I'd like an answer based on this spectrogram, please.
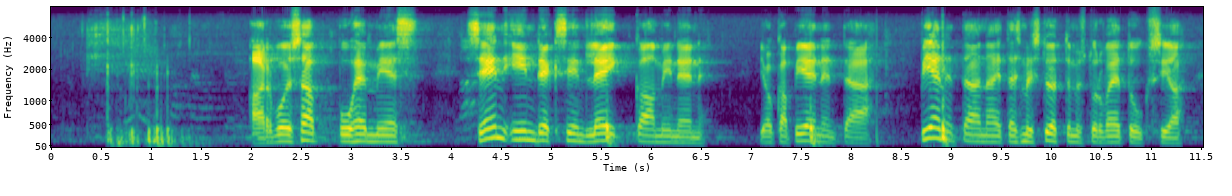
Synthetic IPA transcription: ʔɑ̰rʋo̞isɑpuhemːies | seninde̞ksinleikːɑːminen | jokɑpienent̪æː | pienent̪æːnæit̪ːæesimerkikst̪yøt̪ːømyst̪urʋɑet̪uksiɑ

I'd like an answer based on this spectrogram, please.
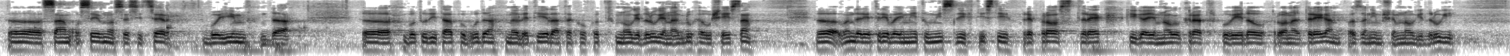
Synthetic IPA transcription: saːmɔ̰seːbnɔsɛsit̪sɛɾ | bɔjimd̪a | bot̪uːd̪it̪aːpɔbuːd̪analɛt̪eːlat̪akoːkɔt̪mnoːɡɛd̪ɾuːɡɛnaɡluːxauʃeːsa | ʋənd̪aɾjɛt̪ɾeːbaimeːt̪umiːslixt̪ist̪ipɾɛpɾɔːst̪ɾɛkkːiɡajɛmnoɡɔkɾat̪pɔʋeːd̪awɾoːnalt̪ɾeːɡanpazanimʃɛmnoːɡid̪ɾuːɡi

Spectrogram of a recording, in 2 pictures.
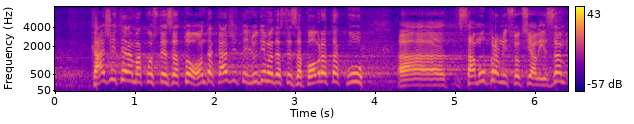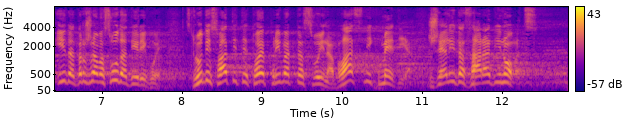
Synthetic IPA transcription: kaːʒit̪e̞namako̞st̪e̞zat̪o̞ːo̞nd̪akaːʒet̪eʎuːd̪imad̪ast̪e̞zapo̞ʋɾat̪aku | samoupɾaʋniso̞t̪sializamid̪ad̪r̩ʒaʋasud̪ad̪iɾiɡṵjḛ | ʎuːd̪isfat̪it̪et̪oje̞pɾiʋat̪nasʋoina̰ʋlˠaːst̪nikme̞ːd̪ḭja̰ | ʒe̞lid̪azaɾaːd̪ino̞ʋa̰t̪s

